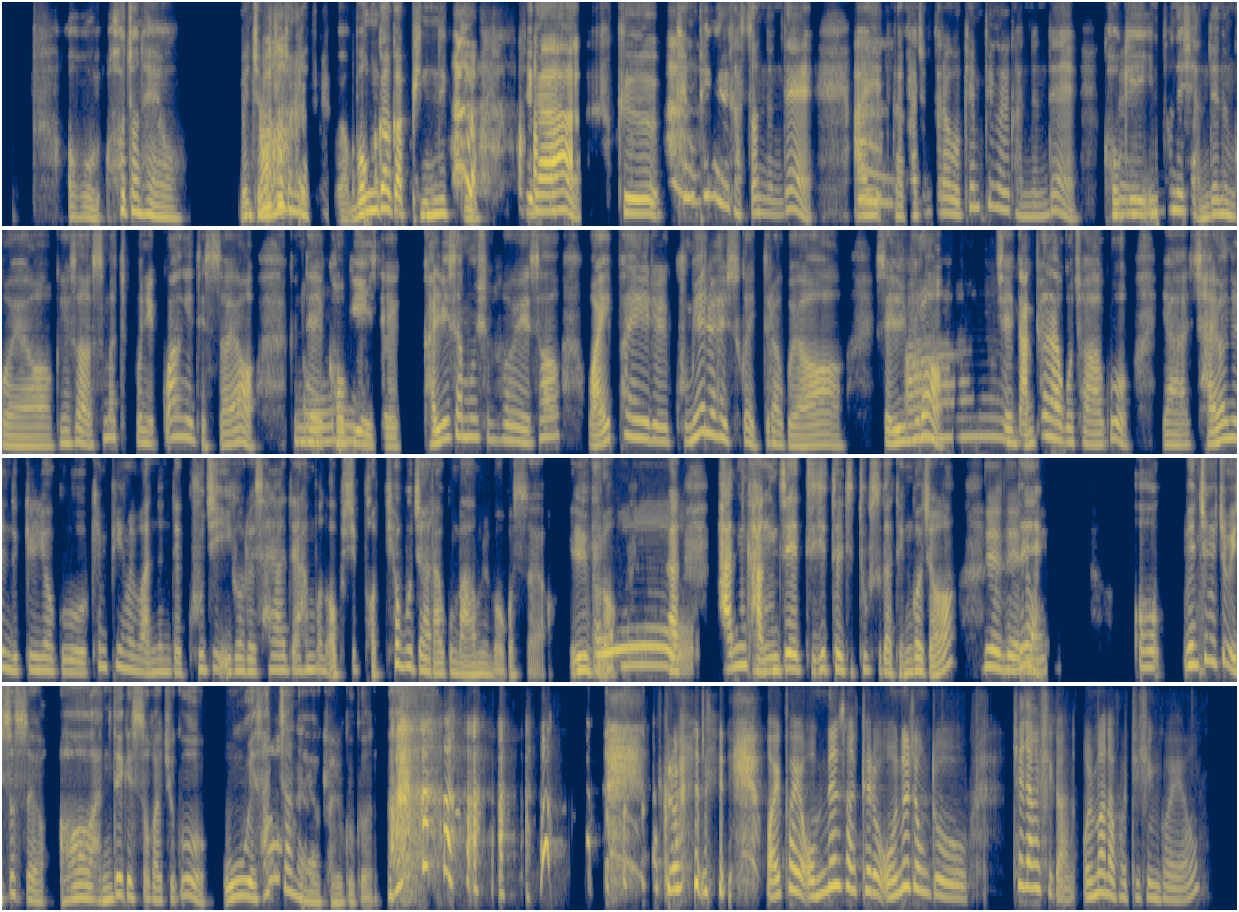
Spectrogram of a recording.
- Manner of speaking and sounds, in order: laughing while speaking: "아 그렇네요"; laugh; "관리사무소" said as "관리사무쇼소"; other background noise; gasp; laugh; laughing while speaking: "아 그러면은"; laugh
- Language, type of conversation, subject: Korean, podcast, 디지털 디톡스는 어떻게 시작하면 좋을까요?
